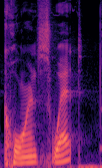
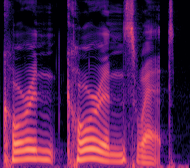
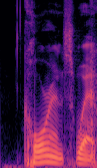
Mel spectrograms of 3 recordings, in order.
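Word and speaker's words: Corenswet: David Corn Sweat? – No, I don't think it's Corn. Let's see if I pronounce it. Corin Sweat. – Corin Sweat.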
